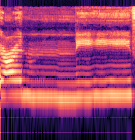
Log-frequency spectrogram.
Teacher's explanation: عنی میں نون مشدد ہے، یہاں پر غنہ کر کے پڑھیں گے۔ غنہ کا مطلب ہے آواز کو ناک میں لے کر جانا۔ یا ساکن سے پہلے نون کے نیچے زیر، یا مدہ کا قاعدہ ہوگا۔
